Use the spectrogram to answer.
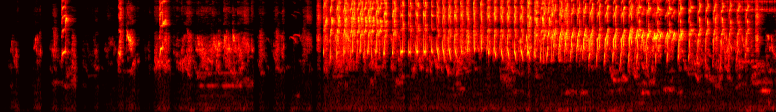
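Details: Caged pair of lovebirds, colour male with black mask female, very active: a few scattered sharp chirps, then a loud, fast, steady run of repeated high tweets lasting about seven seconds.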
